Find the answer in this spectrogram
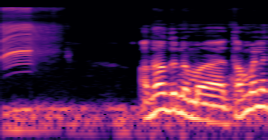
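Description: A short high-pitched gliding sound effect lasting about half a second, of the kind used as a video transition, followed about a second in by a voice speaking.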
